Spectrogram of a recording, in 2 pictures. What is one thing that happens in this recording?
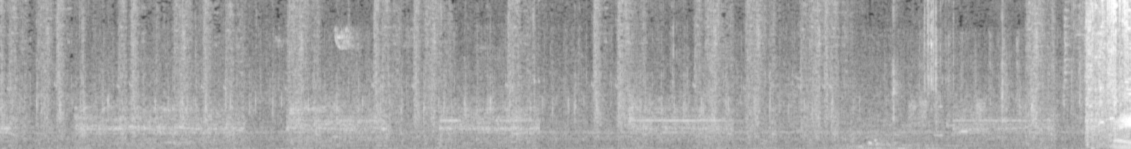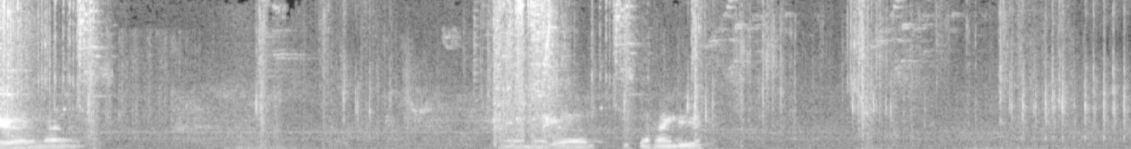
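Quick clicks and clacks of building pieces snapping into place sound in a video game.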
